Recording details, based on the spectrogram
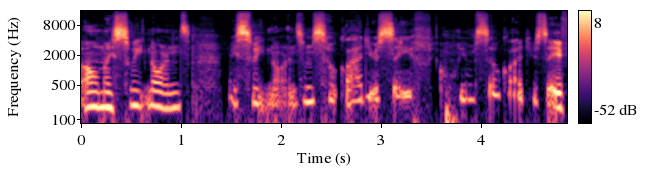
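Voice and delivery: soft, tender, hushed whisper. A woman from the crowd takes the child from your arms, whispering. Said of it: "you just hear her whispering sweet nothings".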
